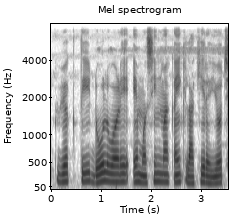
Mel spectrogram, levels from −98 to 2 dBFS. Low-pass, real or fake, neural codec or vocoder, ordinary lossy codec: 7.2 kHz; real; none; none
